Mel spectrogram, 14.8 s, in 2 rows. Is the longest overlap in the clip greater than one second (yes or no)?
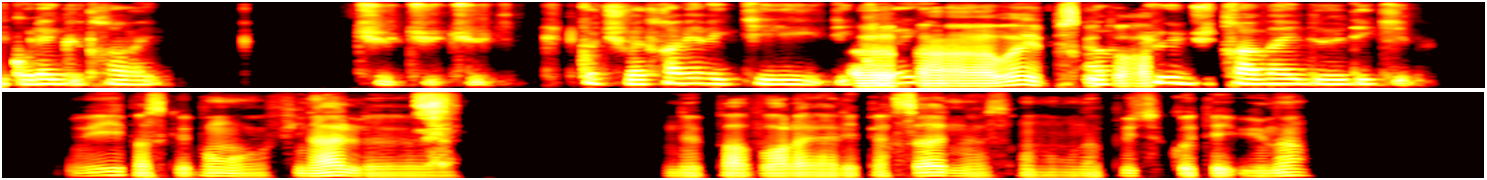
no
